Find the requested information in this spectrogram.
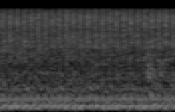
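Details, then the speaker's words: Suction machine still running at the end of a tracheostomy suctioning demonstration, after the catheter is rinsed with water and just before the suction is turned off. "this up in your hand and now you can turn your suction off before it falls off the table"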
